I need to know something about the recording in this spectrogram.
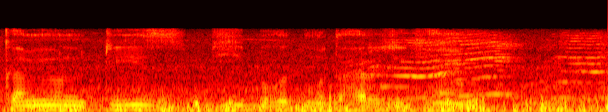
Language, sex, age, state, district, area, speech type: Urdu, male, 30-45, Bihar, Madhubani, rural, spontaneous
